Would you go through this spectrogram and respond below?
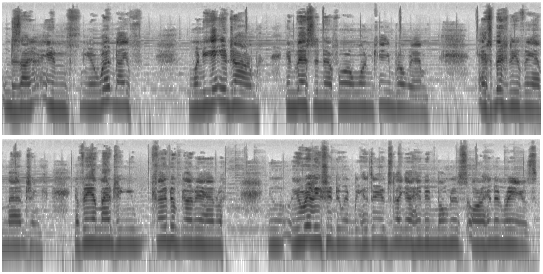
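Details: Adult man with cerebral palsy and a self-described speech impediment, speaking in his car; dysarthria (cerebral palsy)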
